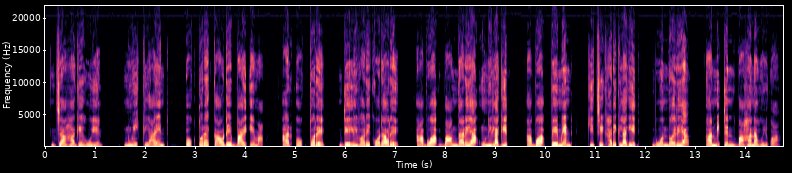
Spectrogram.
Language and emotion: Santali, disgusted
